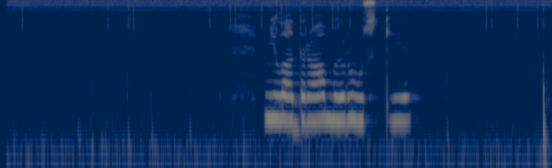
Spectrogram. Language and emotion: Russian, sad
